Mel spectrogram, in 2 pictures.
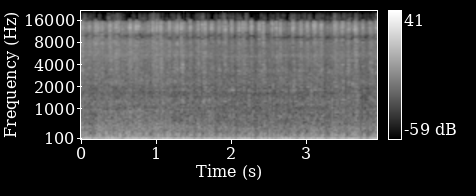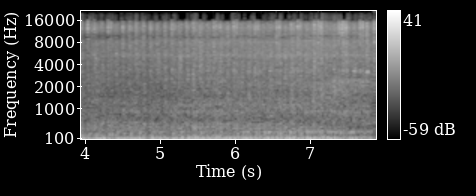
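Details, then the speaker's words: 1987 Chevy S10 with a 305 small-block V8 at a steady, even idle with no stumbles, on first start after replacing the failed mechanical fuel pump and filling the carb bowl; it had died while driving; fuel delivery sounds good and the engine runs healthy. "Two-year problem over a $20 fuel pump. Take her for a quick little run down the road."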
